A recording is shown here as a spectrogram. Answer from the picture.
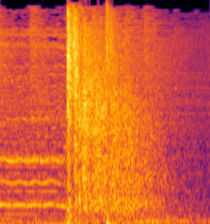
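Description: A single loud pistol shot about two-thirds of a second in, fading over roughly a second, preceded by a held note.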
